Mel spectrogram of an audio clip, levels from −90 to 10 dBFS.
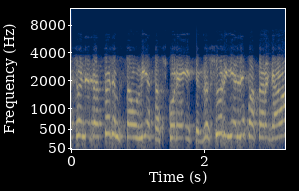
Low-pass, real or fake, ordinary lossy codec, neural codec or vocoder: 7.2 kHz; real; AAC, 48 kbps; none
